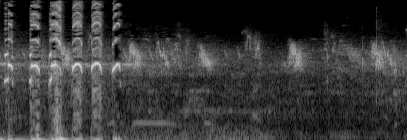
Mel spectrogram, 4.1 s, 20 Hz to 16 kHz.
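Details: At the nest with a headless fish on 27 June 2018, an osprey's loud rapid clipped notes open the sequence, followed by softer, spaced high whistled chirps.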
